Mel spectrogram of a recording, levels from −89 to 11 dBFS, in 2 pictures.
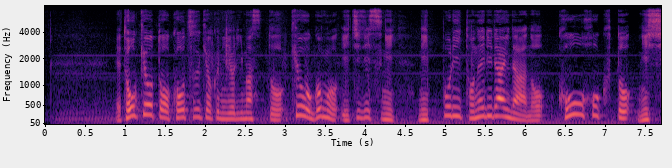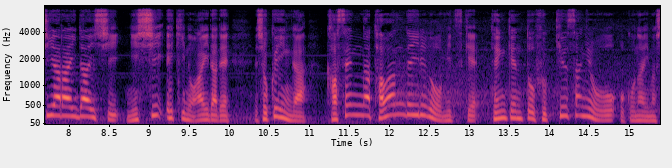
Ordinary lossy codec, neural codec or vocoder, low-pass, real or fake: Opus, 64 kbps; none; 7.2 kHz; real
